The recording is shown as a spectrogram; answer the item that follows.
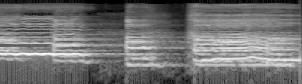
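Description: A singer's voice from a song, singing long wordless 'oh' notes with almost no accompaniment: three held notes with short breaks between them, the last two lower than the first.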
